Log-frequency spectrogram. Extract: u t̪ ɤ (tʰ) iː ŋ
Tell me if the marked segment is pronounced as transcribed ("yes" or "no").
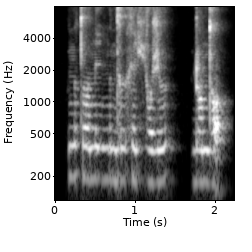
no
